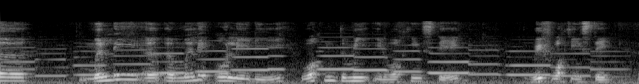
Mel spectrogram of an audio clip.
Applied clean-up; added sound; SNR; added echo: none; Wind instrument, woodwind instrument; 9 dB; none.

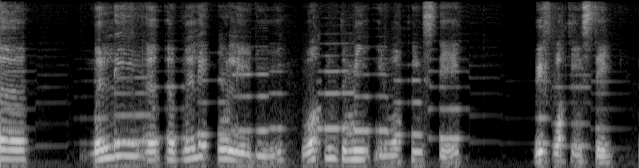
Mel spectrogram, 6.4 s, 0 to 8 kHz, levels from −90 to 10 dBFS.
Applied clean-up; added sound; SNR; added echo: neural mask model RNNoise.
